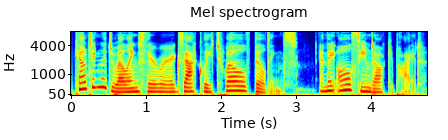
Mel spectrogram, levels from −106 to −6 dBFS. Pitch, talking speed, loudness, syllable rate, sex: 205 Hz, 165 wpm, -18 LUFS, 5.4 syllables/s, female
